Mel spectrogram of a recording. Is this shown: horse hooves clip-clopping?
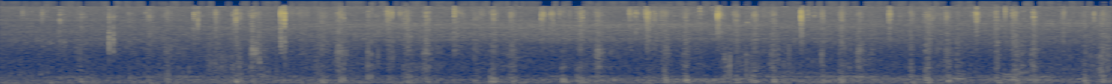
yes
